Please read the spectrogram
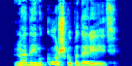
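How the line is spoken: Exclaiming. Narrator (Russian): воскликнул Эдик

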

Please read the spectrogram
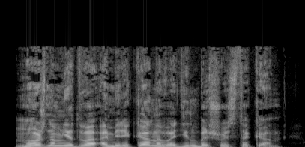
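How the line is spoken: Tired request. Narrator (Russian): устало попросил мужчина

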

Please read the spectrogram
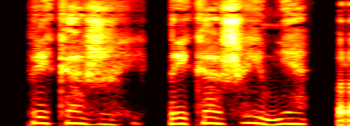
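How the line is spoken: Whisper. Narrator (Russian): прошептала она

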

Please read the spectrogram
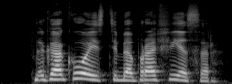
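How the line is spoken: Laughing. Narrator (Russian): рассмеялся блондин

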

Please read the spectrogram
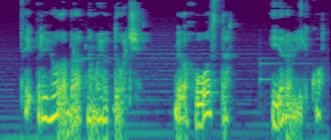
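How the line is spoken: Muffled, hollow. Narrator (Russian): глухо проговорил Огнезвезд

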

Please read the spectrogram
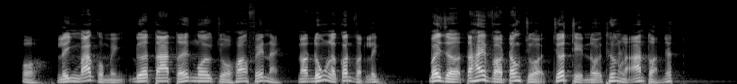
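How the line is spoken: Muttering. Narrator (Vietnamese): Thạch Kiếm Cửu lẩm bẩm

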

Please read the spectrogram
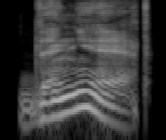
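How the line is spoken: Exclaimed. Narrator (Russian): воскликнул Николай

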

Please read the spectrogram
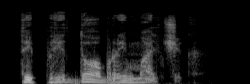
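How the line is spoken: Whisper. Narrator (Russian): прошептала

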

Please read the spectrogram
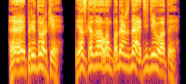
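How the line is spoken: Roaring. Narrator (Russian): взревел он

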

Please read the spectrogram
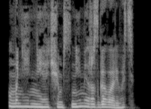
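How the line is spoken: Forced out with effort. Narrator (Russian): набравшись смелости, выдавила Наташа

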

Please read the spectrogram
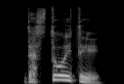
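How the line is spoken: Agitated, worried shout. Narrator (Russian): взволнованно кричал Андрей, предчувствуя неладное

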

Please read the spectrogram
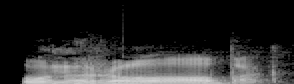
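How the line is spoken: Hoarse giggle turning to growl. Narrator (Russian): хриплое хихиканье здоровяка вдруг перешло в рычание

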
